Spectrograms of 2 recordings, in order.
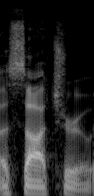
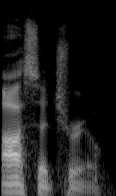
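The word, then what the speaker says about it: Ásatrú: It's not Asatru. It's Asatru.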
